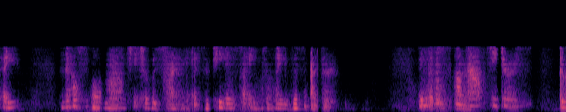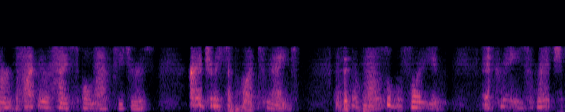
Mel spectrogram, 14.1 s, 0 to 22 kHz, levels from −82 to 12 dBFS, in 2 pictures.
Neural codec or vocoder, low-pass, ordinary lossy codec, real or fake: codec, 44.1 kHz, 0.9 kbps, DAC; 7.2 kHz; AAC, 16 kbps; fake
